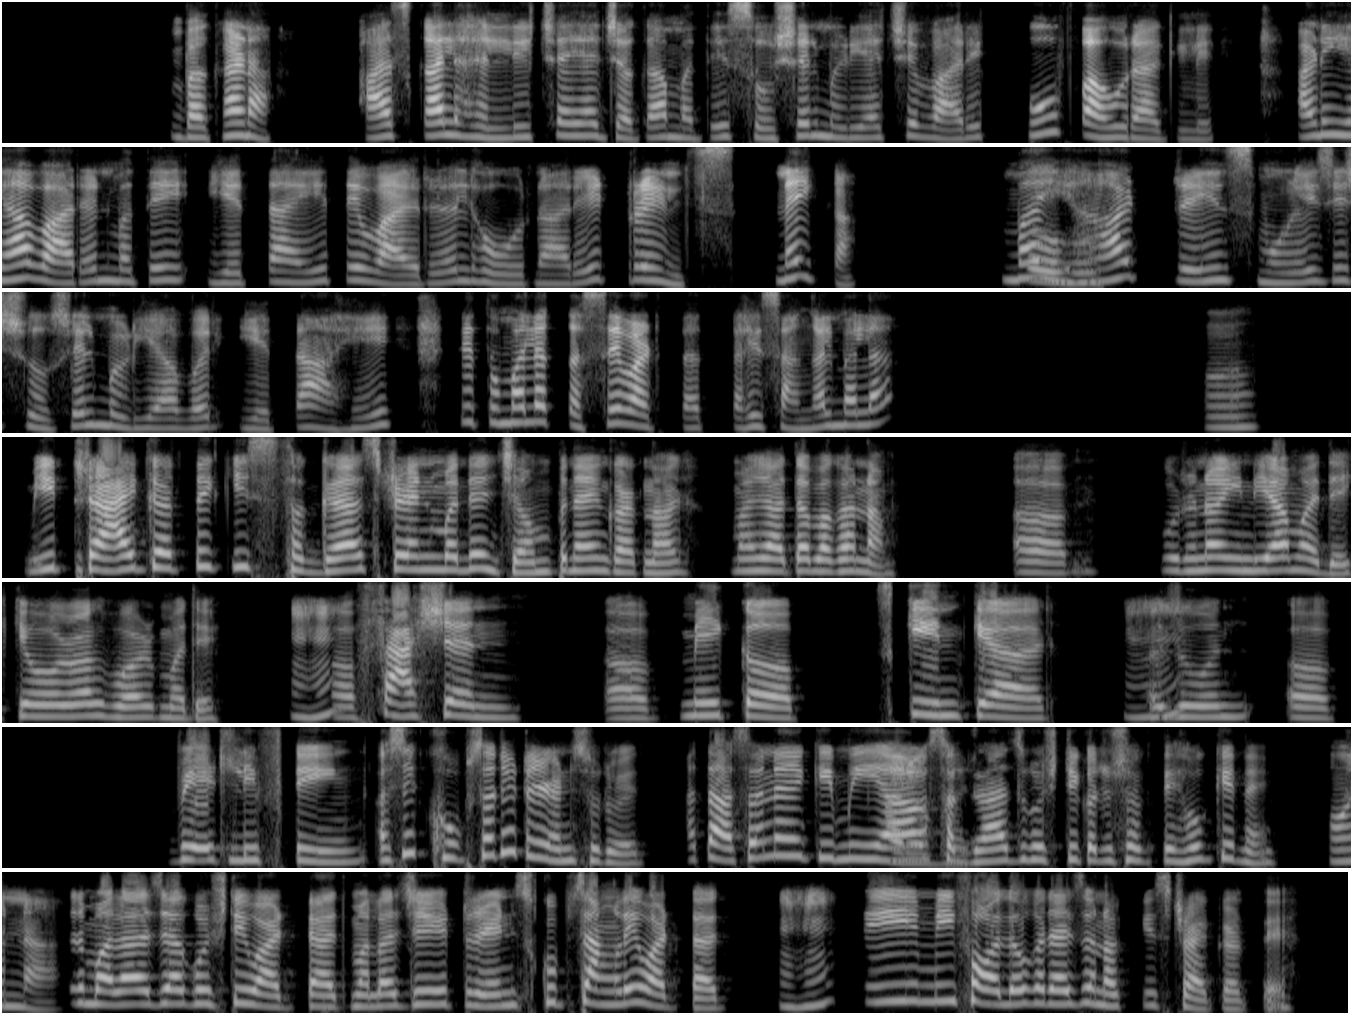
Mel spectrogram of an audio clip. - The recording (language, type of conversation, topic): Marathi, podcast, सोशल मीडियावर व्हायरल होणारे ट्रेंड्स तुम्हाला कसे वाटतात?
- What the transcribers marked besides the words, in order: in English: "व्हायरल"; in English: "ट्राय"; in English: "जंप"; in English: "ओवरऑल वर्ल्डमध्ये"; in English: "फॅशन"; in English: "मेकअप, स्किन केअर"; in English: "वेटलिफ्टिंग"; other background noise; in English: "फॉलो"; in English: "ट्राय"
